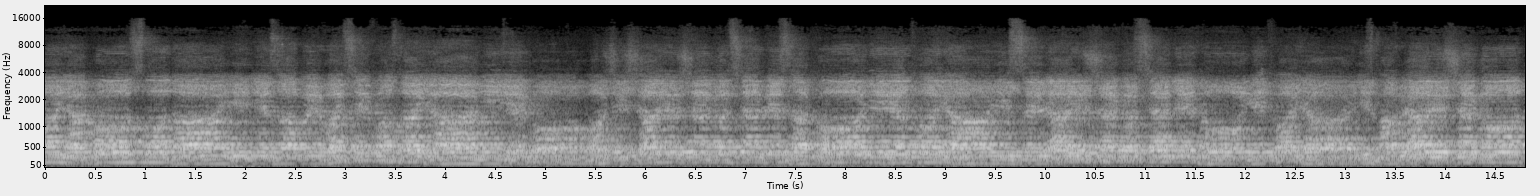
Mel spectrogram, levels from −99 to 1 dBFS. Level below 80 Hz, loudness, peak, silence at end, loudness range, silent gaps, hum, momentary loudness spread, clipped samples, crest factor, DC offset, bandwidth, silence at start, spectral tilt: -56 dBFS; -23 LUFS; -8 dBFS; 0 s; 1 LU; none; none; 4 LU; under 0.1%; 14 dB; under 0.1%; 15.5 kHz; 0 s; -5 dB/octave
